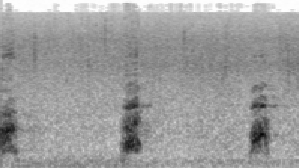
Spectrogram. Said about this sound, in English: Is that a dog? Poor lost lonesome dog coming from the woods.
